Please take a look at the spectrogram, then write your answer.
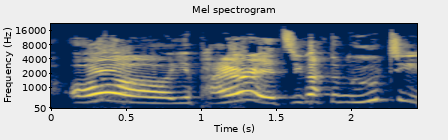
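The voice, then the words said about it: Pirate accent. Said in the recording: “They all have pirate accents. ... they're talking like pirates on purpose?”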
